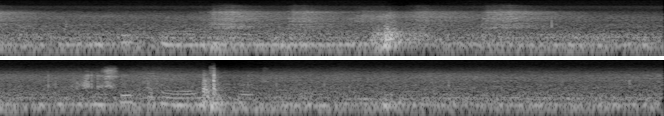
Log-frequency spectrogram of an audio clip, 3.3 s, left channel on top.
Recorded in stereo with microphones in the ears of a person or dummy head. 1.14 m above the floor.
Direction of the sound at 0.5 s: 80° right.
